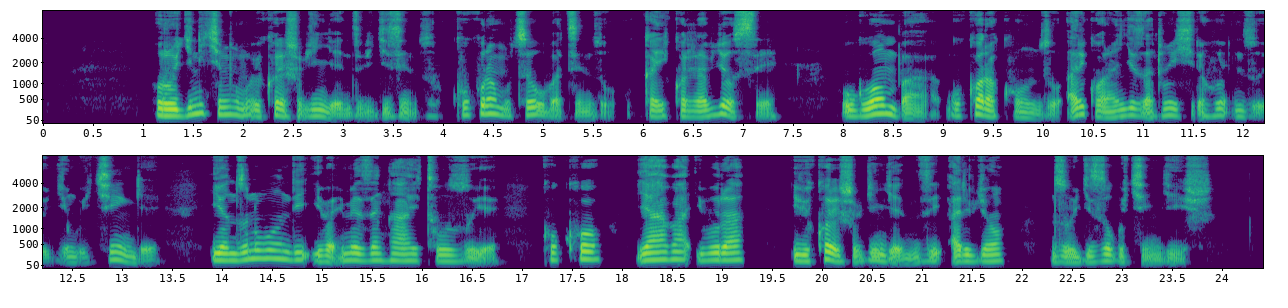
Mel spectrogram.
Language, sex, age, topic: Kinyarwanda, male, 25-35, education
